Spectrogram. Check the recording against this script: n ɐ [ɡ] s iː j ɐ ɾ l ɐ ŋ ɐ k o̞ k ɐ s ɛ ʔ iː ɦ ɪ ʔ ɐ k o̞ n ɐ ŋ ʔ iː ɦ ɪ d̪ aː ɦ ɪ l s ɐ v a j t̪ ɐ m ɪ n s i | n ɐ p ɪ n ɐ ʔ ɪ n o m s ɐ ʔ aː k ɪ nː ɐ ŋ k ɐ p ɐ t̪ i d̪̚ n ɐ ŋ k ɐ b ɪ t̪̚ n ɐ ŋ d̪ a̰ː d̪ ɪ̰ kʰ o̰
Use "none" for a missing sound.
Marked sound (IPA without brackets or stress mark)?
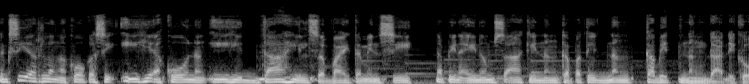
ɡ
